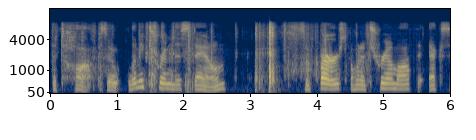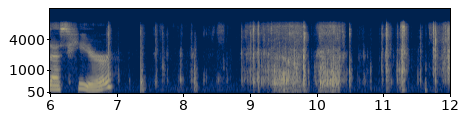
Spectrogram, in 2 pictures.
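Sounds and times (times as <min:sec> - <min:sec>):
paper rustling and scraping: 0:03.2 - 0:04.3, 0:08.4 - 0:10.5, 0:11.6 - 0:12.0.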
